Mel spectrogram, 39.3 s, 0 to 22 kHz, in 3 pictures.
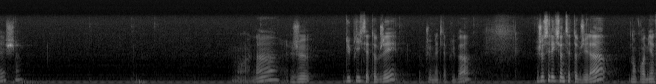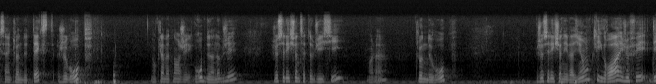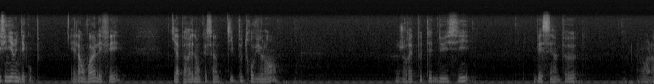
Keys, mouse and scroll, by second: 1.9-3.3 drag, 8.1 click, 10.8 click, 15.1 ctrl+g, 18.3 click, 23.9 shift+click, 24.9 right click, 26.4 click, 31.9 middle click, 34.4 click, 35.1 click, 36.7-39.3 drag.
